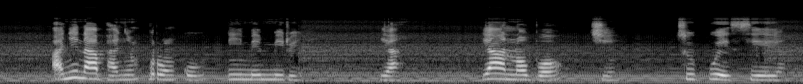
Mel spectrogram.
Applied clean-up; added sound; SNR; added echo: none; Electric guitar; 14 dB; none.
